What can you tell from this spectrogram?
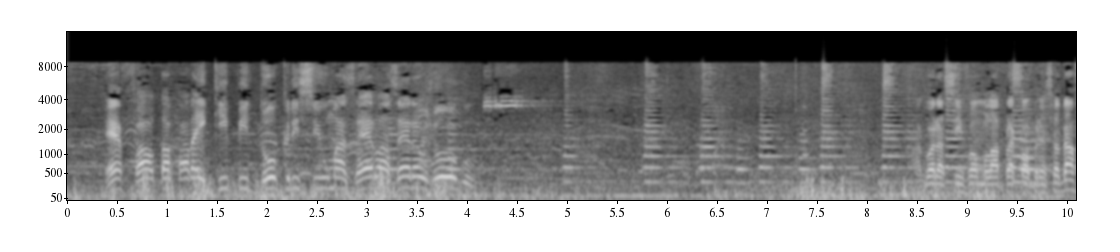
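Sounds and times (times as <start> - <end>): steady low rumble: 0.0 - 10.0
horn tooting: 3.4 - 10.0.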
